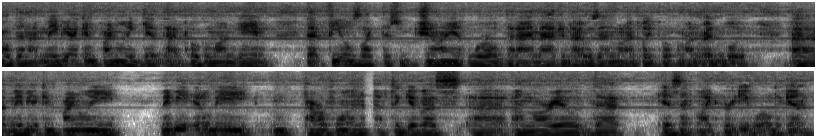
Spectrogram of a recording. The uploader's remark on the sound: We also had a hiccup with the recording this week, so apologies if the recording quality is a bit lower than usual.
